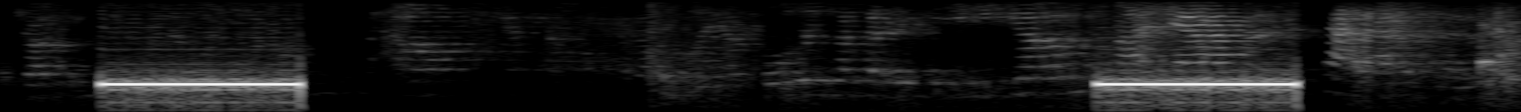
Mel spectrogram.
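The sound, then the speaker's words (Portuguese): Two loud, steady telephone call tones, each about a second long and evenly spaced, with a low flat pitch. Murmured voices fill the pause between them. “Vamos, deixa eu só terminar essa ligação aqui.”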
